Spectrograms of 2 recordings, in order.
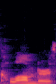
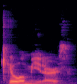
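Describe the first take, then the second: First: The stress is on the second syllable. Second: The stress is on the first syllable. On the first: This is how the word is usually said. "why it's pronounced kilometers" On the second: This would match centimeters and millimeters. "and not kilometers"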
